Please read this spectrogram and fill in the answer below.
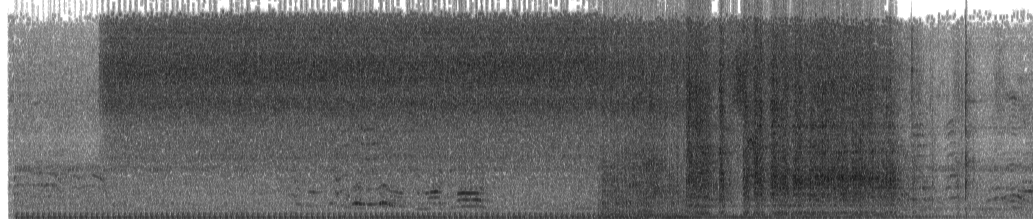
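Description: Small engine of a four-wheeler (ATV) running with a fast, even beat, then louder and rougher for a few seconds before easing off near the end.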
